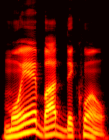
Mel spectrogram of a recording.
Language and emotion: Assamese, neutral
